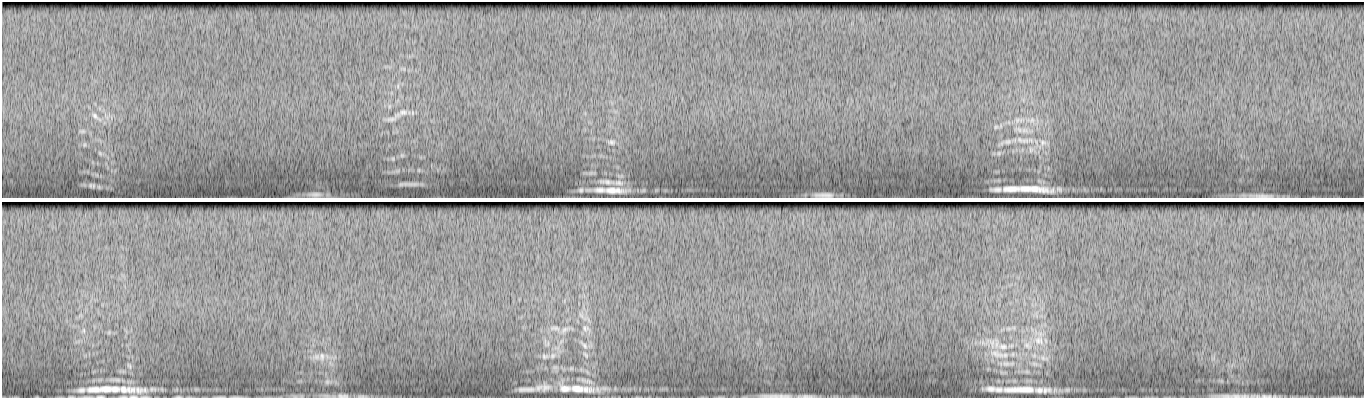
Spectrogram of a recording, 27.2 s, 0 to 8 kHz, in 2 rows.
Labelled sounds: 0.8	1.1	humpback whale, 0.83 to 1.1 kHz
3.7	5.3	humpback whale, 0.96 to 3.6 kHz
5.8	6.2	humpback whale, 2.2 to 2.5 kHz
6.8	7.1	humpback whale, 1.7 to 1.8 kHz
9.9	10.5	humpback whale, 2.1 to 3.2 kHz
14.4	14.7	humpback whale, 0.93 to 1.2 kHz
16.6	17.0	humpback whale, 1.5 to 1.8 kHz
19.1	20.1	humpback whale, 0.80 to 2.9 kHz
23.2	23.8	humpback whale, 1.7 to 2.5 kHz

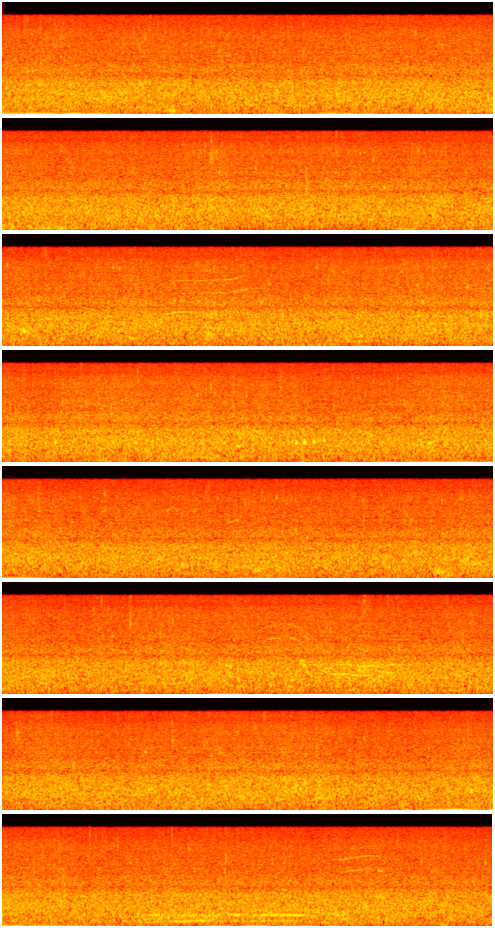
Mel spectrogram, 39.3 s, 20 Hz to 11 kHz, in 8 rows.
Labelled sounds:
11.4	12.3	humpback whale, 0.88 to 3.3 kHz
37.7	38.2	humpback whale, 2.0 to 3.5 kHz

